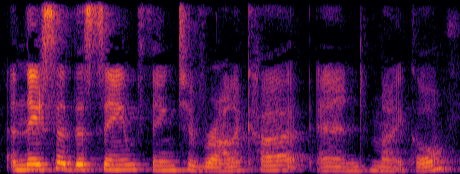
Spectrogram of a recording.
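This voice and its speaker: A woman's voice: medium pitch, moderate pace, fairly bright tone. A woman from Canada talking through a casual video diary in an earnest, chatty way. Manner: earnest, chatty, laughs often. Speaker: vlogger. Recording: echoey room.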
